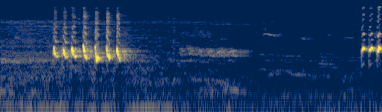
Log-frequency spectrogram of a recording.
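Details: A female Sooty-headed bulbul calls for the male with a rapid chattering run of about seven bright notes. A fainter buzzy note follows, and a second loud burst starts at the very end.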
